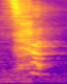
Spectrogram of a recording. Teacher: It ends really abruptly with the T. And the way for you to pronounce it correctly is to first say the T. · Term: tone number 7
